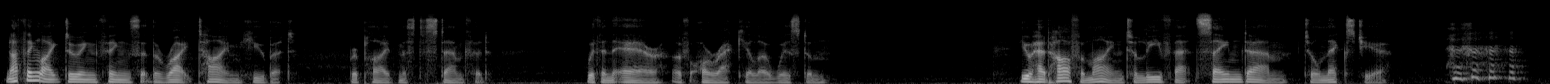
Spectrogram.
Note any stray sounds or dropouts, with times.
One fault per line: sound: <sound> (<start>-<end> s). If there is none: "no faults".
sound: laugh (14.4-15.3 s)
